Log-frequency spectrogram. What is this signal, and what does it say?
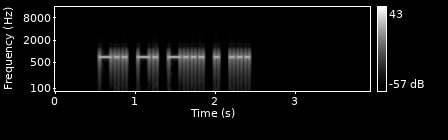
Morse code, heard as a keyed tone, about 25 wpm, 700 Hz. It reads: DNBES
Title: Code Groups - 5 Letters - 25wpm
